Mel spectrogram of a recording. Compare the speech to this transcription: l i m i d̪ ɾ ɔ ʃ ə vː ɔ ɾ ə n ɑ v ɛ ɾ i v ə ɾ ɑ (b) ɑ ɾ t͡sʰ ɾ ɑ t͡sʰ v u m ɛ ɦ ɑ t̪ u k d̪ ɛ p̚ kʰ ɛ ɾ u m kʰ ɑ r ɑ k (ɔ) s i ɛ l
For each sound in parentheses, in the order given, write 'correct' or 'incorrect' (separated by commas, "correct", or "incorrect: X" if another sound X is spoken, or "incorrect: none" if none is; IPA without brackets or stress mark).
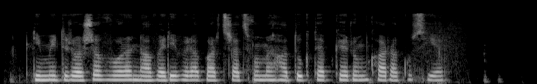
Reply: correct, incorrect: u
